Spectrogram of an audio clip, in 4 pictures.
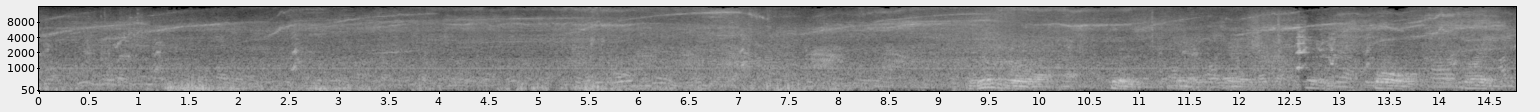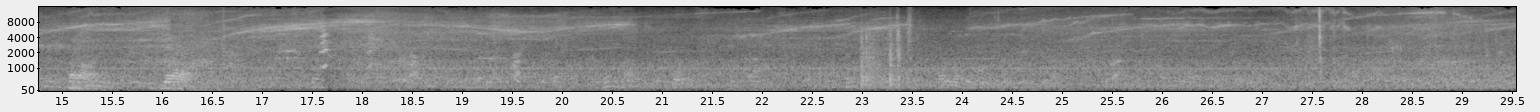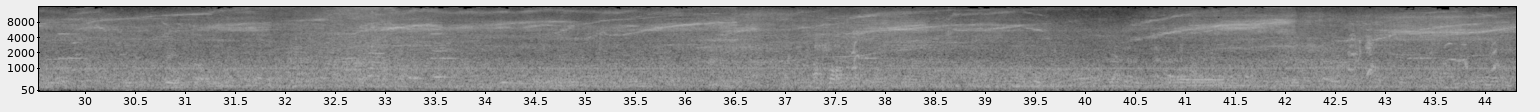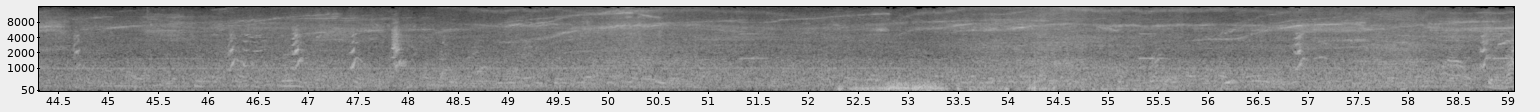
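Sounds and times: rc car motors whining: 0.0 - 59.0.

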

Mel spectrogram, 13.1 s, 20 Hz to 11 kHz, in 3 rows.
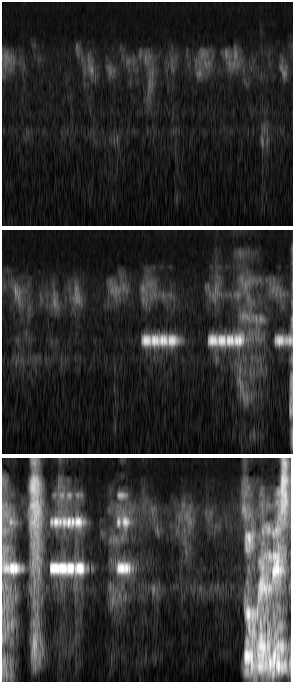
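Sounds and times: electronic timer beeping: 6.5 - 10.8.

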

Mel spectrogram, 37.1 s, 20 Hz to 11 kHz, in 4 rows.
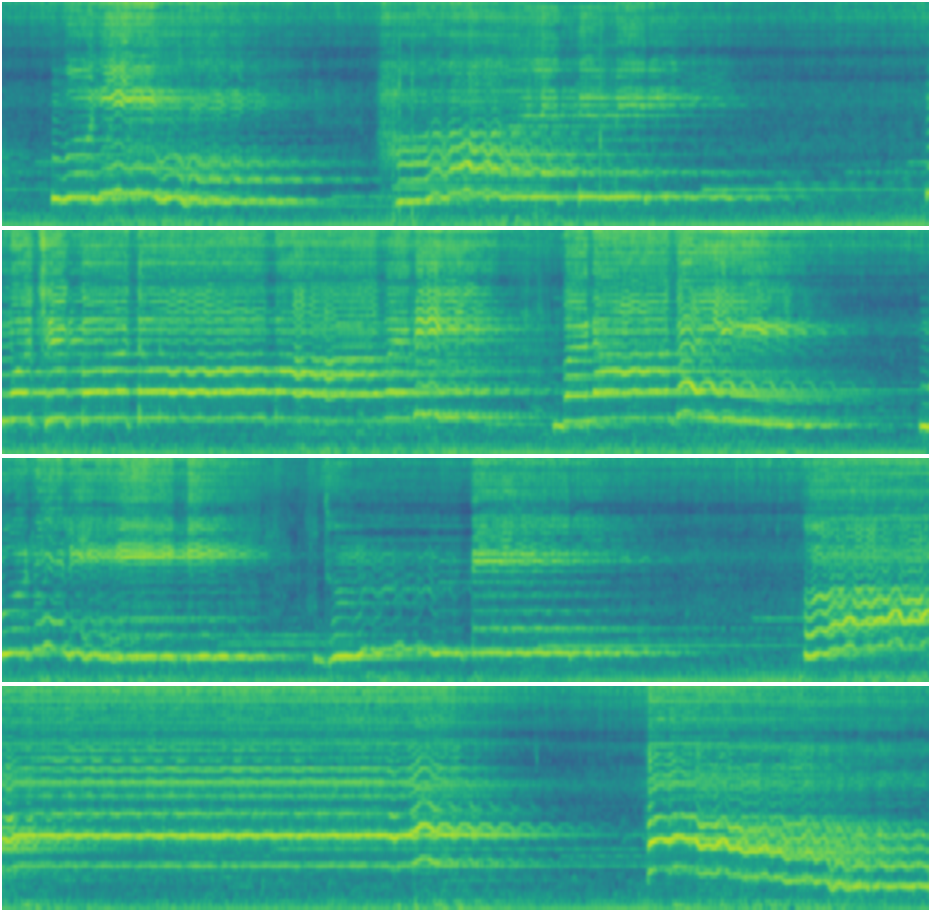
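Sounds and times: woman singing devotional song: 0.0 - 7.8, 9.2 - 25.4, 26.5 - 33.3, 34.2 - 37.0
steady held tone: 0.0 - 37.0.

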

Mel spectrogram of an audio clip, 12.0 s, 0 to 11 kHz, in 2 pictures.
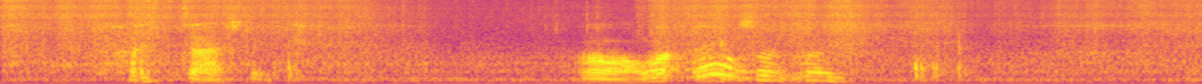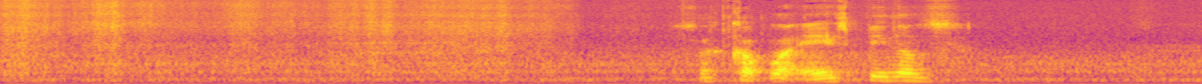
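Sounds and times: plastic bag crinkling: 0.0 - 2.2, 3.2 - 9.0.

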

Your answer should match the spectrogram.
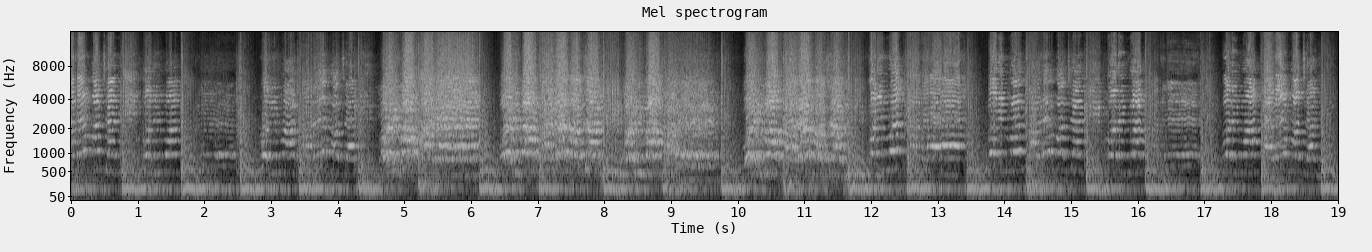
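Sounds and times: thudding beat: 0.0 - 19.0
children's choir singing: 2.0 - 13.5.

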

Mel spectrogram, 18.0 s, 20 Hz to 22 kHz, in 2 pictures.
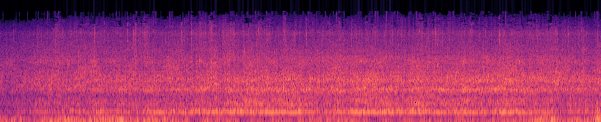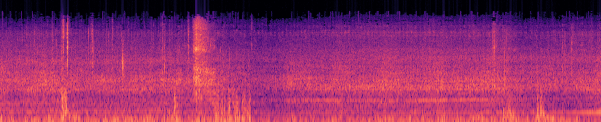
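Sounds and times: bicycle tyre rumble: 0.0 - 18.0
steady low hum: 0.0 - 18.0
wind on microphone: 0.0 - 18.0.

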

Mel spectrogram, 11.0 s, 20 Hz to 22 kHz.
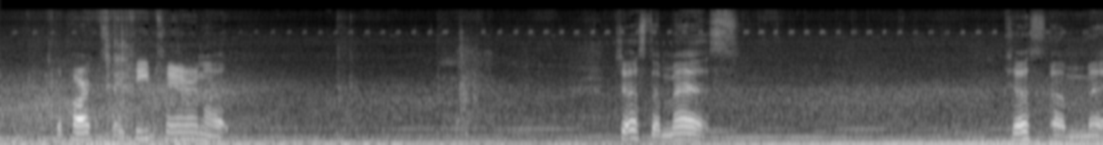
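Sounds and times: engine rumble: 0.0 - 11.0.

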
